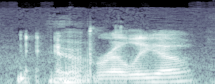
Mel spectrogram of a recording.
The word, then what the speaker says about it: imbroglio: An imbroglio? Imbroglio, yeah. Big word. Yeah, yeah, that's I think it's Italian. There's a silent G in there.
